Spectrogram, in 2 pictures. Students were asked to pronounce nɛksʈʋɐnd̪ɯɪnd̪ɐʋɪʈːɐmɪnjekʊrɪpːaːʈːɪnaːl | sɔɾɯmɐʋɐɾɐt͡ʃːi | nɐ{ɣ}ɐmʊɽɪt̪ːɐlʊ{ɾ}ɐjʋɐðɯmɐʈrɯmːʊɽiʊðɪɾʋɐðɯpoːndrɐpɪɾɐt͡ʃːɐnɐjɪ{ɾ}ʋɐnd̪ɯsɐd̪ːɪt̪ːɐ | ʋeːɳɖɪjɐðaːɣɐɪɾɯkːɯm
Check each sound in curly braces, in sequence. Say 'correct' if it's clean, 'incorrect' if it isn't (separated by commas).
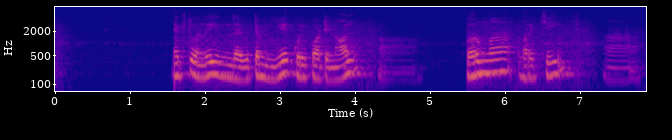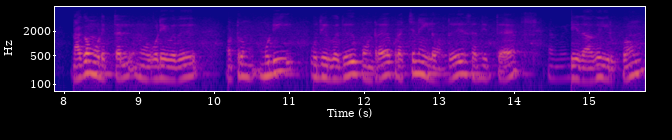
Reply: correct, incorrect, incorrect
